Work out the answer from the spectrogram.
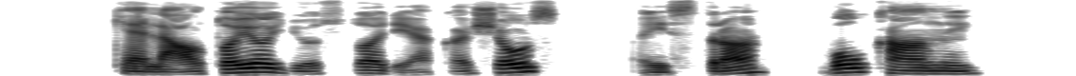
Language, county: Lithuanian, Tauragė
